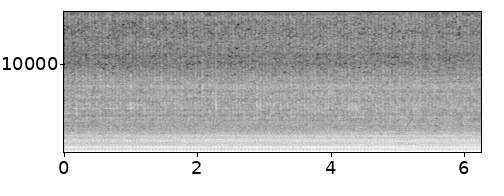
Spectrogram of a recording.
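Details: John Deere D110 mower engine rebuilt from a box of parts, throttle cable just hooked up, started with choke: small single-cylinder thumping at an even steady idle about two beats a second, no misses or knocks; runs healthy.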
